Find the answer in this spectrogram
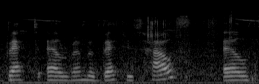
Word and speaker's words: Beth-El: Or Beth-El, I don't know how you like to pronounce it. In Hebrew, Beth-El.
